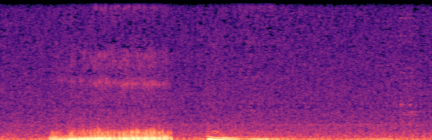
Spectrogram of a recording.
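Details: Sleeping poodle snoring: one long buzzy, rattling inhale lasting about a second, followed by a shorter descending snort and a faint trailing breath, in a quiet room.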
